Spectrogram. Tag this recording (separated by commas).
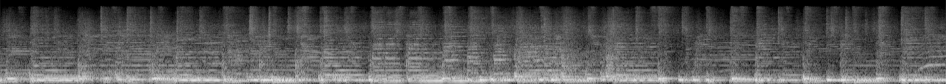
Music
